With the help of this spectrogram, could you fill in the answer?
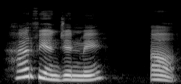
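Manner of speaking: ordinary talk, nothing marked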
